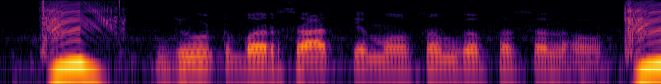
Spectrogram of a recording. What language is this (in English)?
Bhojpuri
